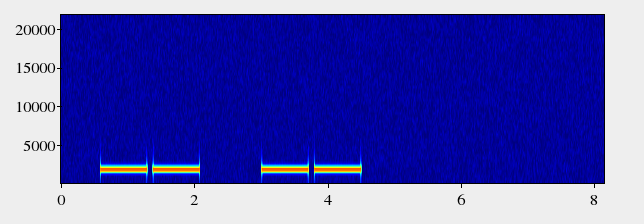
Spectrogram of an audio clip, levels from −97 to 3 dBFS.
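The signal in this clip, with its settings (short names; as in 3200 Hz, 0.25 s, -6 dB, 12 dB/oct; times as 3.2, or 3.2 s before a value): beep pattern sine 1960 Hz, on 0.70 s, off 0.09 s, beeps 2, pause 0.93 s, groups 2, -14 dBFS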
